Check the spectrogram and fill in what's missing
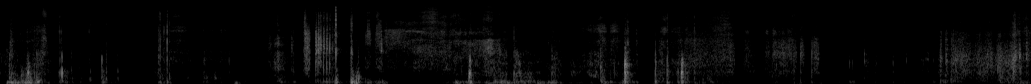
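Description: Long red nails and fingertips rub, squeeze and turn the glossy illustrated paper pages of a large, thick hardcover book. Bright, crisp rustles and crinkles come in uneven bursts with short quiet gaps between them, mixed with softer scratchy rubbing and a few sharp paper ticks.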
